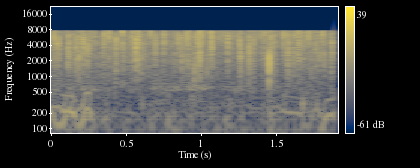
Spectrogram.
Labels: {"label": "biophony, cascading saw", "recorder": "SoundTrap 600 or HydroMoth"}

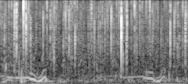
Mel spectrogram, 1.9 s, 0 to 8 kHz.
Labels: {"label": "biophony, cascading saw", "recorder": "SoundTrap 600 or HydroMoth"}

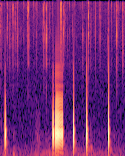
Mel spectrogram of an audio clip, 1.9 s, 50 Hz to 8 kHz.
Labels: {"label": "biophony, knock croak", "recorder": "SoundTrap 300"}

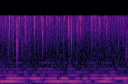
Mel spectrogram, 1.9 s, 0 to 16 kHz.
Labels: {"label": "biophony, midshipman", "recorder": "SoundTrap 500"}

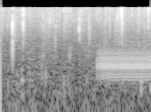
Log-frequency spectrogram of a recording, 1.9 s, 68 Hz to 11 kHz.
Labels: {"label": "biophony, croak", "recorder": "SoundTrap 500"}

